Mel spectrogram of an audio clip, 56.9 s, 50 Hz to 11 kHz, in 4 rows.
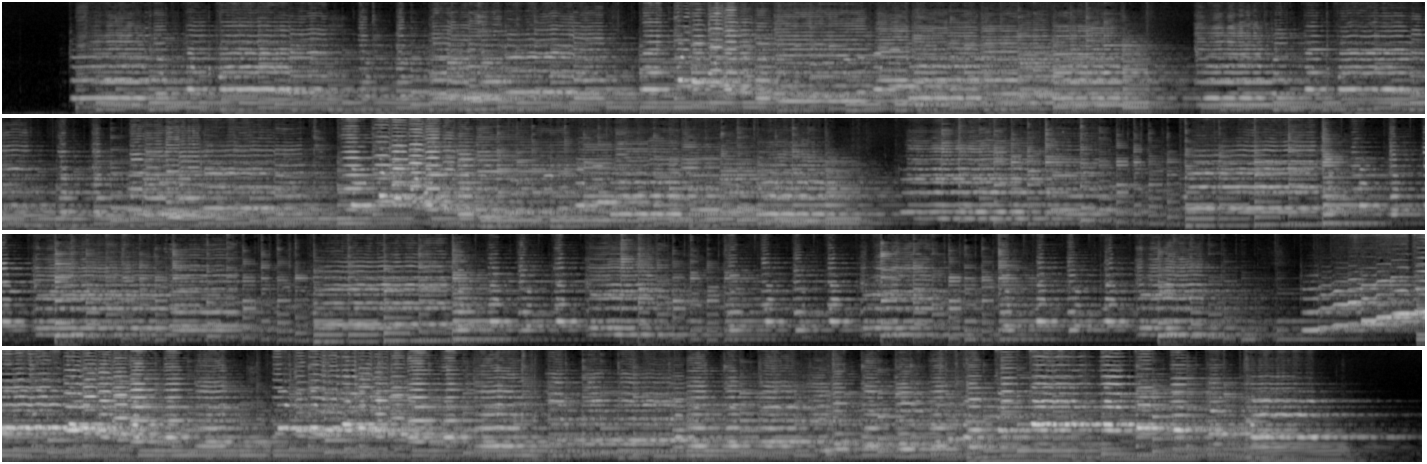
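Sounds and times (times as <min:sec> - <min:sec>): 
flute playing an andantino from a trio: 0:00.7 - 0:56.8.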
